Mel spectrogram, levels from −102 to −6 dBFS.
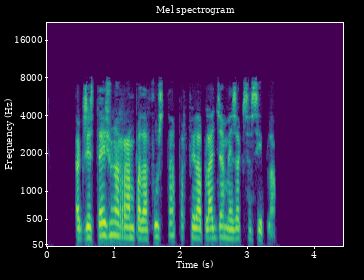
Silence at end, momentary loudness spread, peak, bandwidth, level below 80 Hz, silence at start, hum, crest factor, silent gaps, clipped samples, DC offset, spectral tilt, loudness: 1.05 s; 10 LU; -4 dBFS; 8 kHz; -68 dBFS; 0.45 s; none; 20 dB; none; under 0.1%; under 0.1%; -3 dB/octave; -22 LUFS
